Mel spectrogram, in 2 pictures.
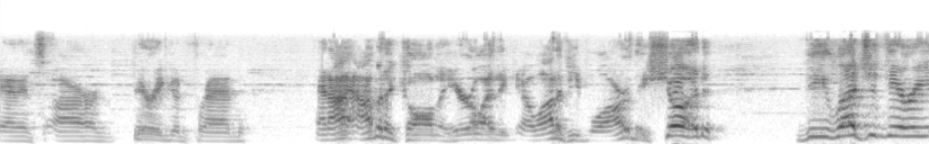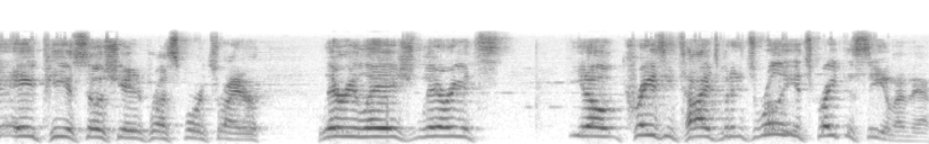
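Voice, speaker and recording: Using very wide pitch swings, a man talks in a high pitch. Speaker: radio sports show host. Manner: enthusiastic, conversational.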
